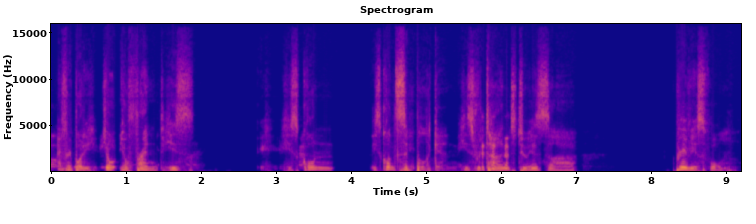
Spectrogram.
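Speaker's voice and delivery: speaking in a whisper. Playing Roman passing on news over telepathy: whispering. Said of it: "he whispers".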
